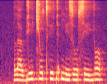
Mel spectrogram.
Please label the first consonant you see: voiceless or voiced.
voiced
